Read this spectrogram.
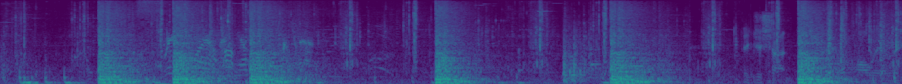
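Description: A shotgun fires blast after blast through a wooden wall.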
